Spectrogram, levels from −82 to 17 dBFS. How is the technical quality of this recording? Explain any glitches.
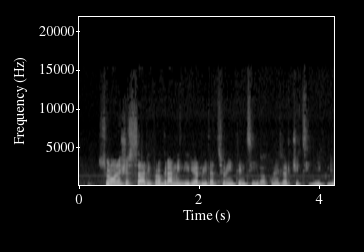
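No glitches or technical faults can be heard anywhere in this speech recording.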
